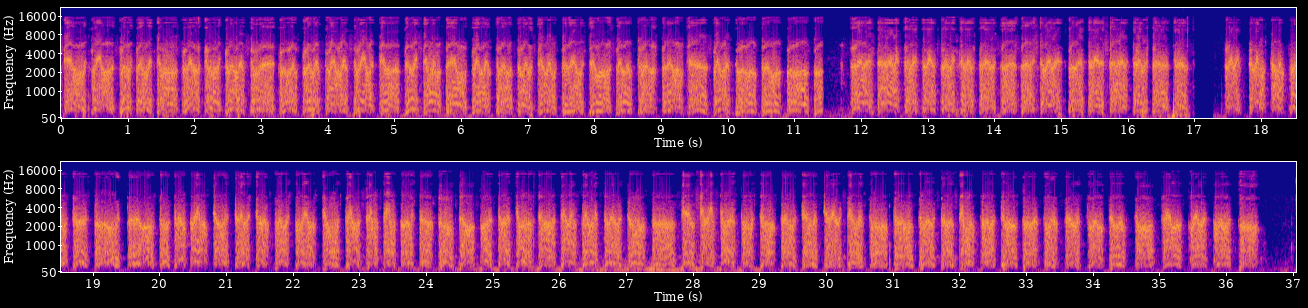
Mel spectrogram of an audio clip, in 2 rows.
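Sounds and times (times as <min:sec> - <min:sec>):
shrill rodent squeaks: 0:00.0 - 0:16.9.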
